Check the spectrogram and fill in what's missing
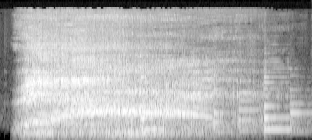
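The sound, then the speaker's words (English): A stone lion lets out a deep, raspy, mighty roar that bursts out loudly and holds for about two seconds before fading, trailing off into a few brief, steady tonal notes. “The lion paused, fixed Uncle with its round stone eyes, then let out that mighty roar.”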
